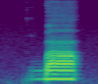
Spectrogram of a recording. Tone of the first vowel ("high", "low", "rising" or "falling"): high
